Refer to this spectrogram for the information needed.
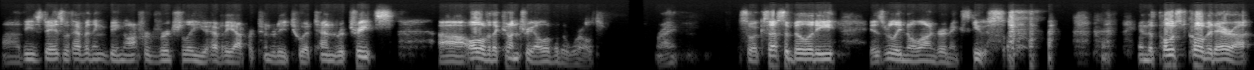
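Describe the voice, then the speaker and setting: A man's voice: on the low side, slightly rough, no room sound. A man giving an informal meditation talk, speaking conversationally and often asking "right?" to his listeners. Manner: conversational, frequent "right?" and "you know". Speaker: meditation teacher. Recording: dull, lo-fi dry recording.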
